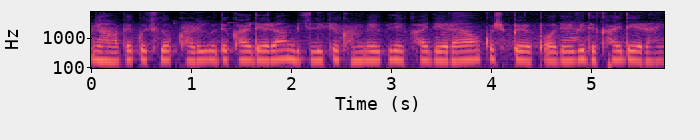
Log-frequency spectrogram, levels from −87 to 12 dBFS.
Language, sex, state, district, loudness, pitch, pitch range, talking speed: Hindi, female, Bihar, Darbhanga, -20 LUFS, 185 Hz, 180-190 Hz, 270 wpm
